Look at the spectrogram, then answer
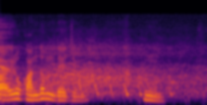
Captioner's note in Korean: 청중웃음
